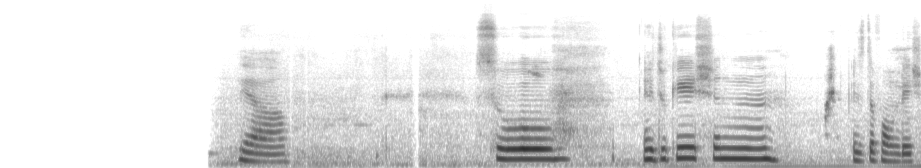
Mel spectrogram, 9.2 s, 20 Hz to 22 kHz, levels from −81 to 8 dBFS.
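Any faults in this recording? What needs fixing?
At 4.11 to 4.19 s there's a short stall from a late packet. The packet turned up late, the jitter buffer ran dry, and the receiver stretched the last bit of speech by about 60 ms until it arrived. Nothing's missing, but the sound hangs, and everything after plays 60 ms later. A slightly deeper or adaptive jitter buffer would absorb a late arrival like that.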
